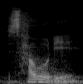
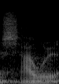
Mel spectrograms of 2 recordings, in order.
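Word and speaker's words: שאול: 히브리어로 사울 우리가 그냥 사울하지만 좀 약간 어려운 발음입니다. 샤울 하면 근데이 그러면 그 말이 이제 잘 다른 유대인이 아닌 사람들은 무슨 말이야?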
